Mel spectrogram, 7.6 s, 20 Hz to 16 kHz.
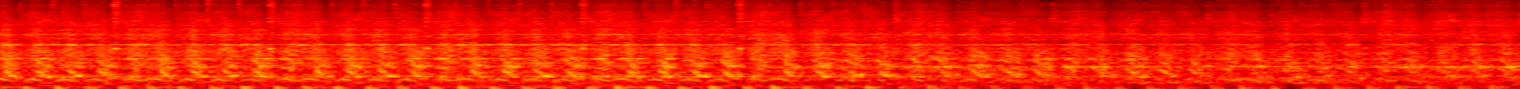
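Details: Mercedes OM617 diesel just after new glow plugs were installed: steady, regular starter cranking with even compression beats, but it never catches or picks up speed. Cranks but won't start.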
